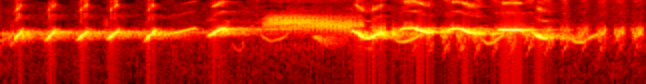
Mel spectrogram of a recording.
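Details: Sirtu song meant to provoke wild birds and call rivals: loud, rapid repeated chirps that roll into a long, high, twisting warble of quick slurred notes.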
